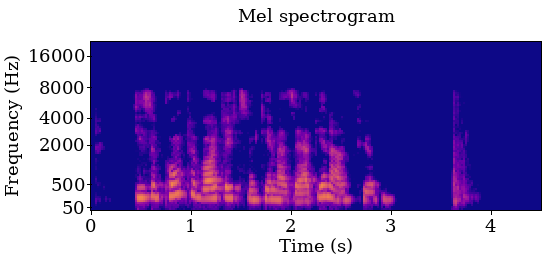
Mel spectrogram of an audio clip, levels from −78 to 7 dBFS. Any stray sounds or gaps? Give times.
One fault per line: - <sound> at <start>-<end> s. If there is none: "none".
- thud at 3.6-3.9 s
